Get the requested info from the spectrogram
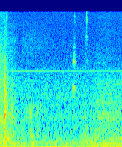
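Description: Quiet room tone with a steady low hum, and two faint clicks close together about a second and a half in.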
